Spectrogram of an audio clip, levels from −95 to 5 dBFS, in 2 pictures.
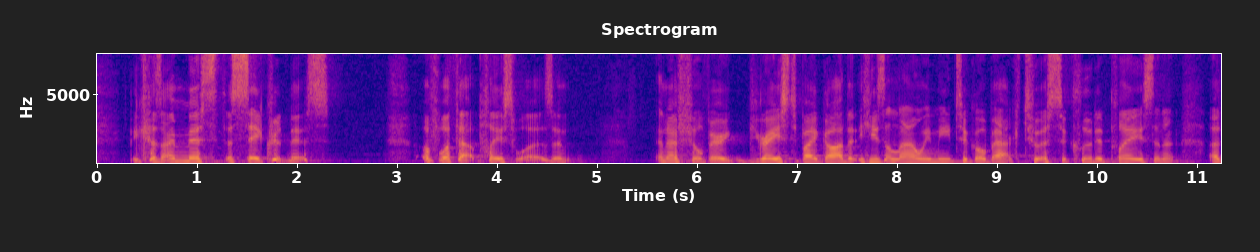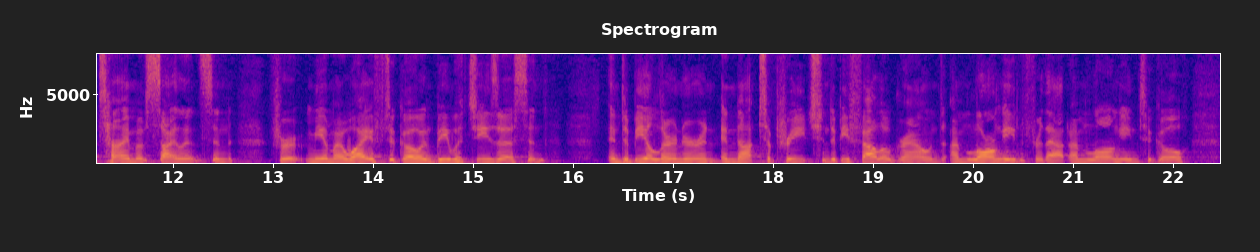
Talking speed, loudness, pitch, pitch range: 185 wpm, -31 LUFS, 180 Hz, 175-195 Hz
